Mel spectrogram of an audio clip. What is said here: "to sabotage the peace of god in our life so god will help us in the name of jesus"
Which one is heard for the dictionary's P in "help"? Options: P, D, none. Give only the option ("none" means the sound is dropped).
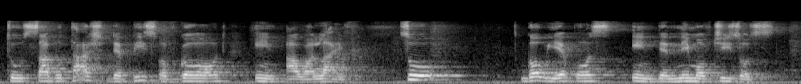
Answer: P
